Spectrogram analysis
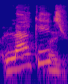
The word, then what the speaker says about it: luggage: ah i think cut cut the same vowel cut yeah so it's luggage and then we have su suitcase so luggage remember that mathias do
